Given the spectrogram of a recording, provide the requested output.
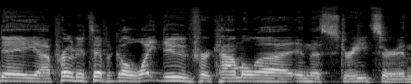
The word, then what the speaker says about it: Kamala: He was saying that 99% of this area is voting for Camilla. Is that how you say it? Kamala. Kamala.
